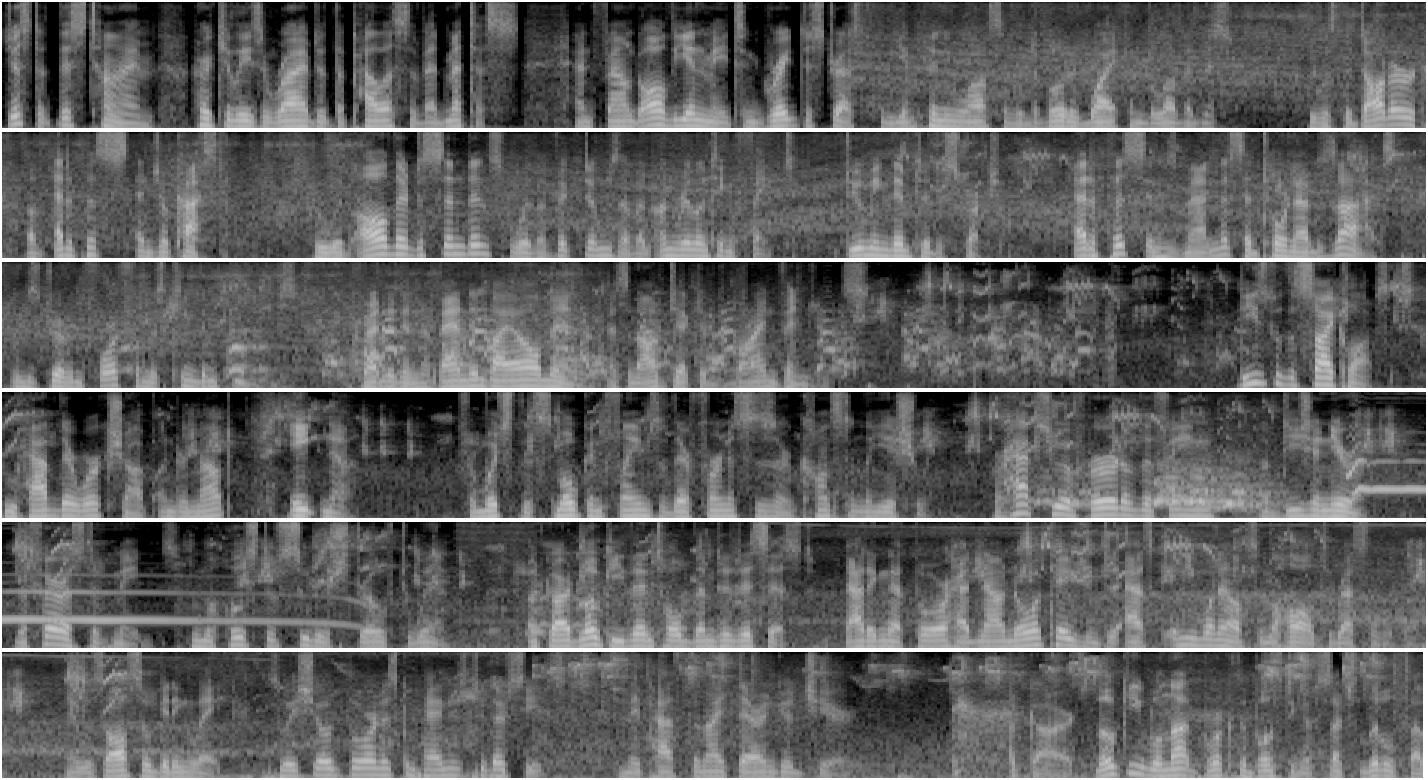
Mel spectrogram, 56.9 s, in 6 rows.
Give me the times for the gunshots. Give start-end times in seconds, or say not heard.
not heard.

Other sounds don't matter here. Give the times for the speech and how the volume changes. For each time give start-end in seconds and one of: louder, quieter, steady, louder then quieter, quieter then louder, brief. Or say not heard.
0.0-24.8 steady
27.2-53.1 steady
54.1-56.9 brief.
